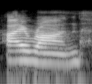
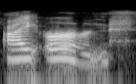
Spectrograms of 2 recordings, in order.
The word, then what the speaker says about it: iron: mispronounced by most everybody so this word is not I wrong or I roan it's I earn so it's more like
